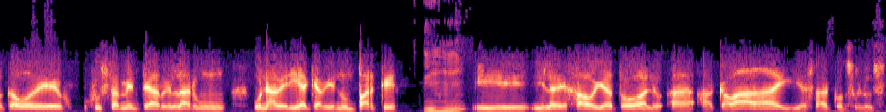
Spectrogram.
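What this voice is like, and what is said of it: Peruvian Spanish accent. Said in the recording (Spanish): “noto un cierto acento a que eres de fuera ... yo nací en el Perú, soy peruano”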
